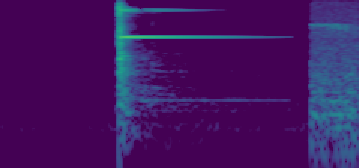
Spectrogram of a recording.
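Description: Near silence, then about three-quarters of a second in a single bright metallic ding that rings at a few clear pitches and fades away over about a second.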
